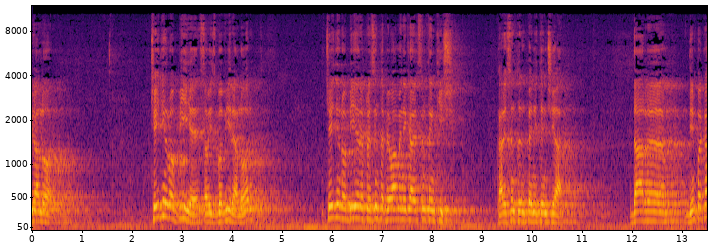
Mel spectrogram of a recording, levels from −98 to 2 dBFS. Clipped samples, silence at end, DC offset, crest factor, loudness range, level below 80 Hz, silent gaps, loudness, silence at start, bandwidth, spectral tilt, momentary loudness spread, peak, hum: under 0.1%; 0 s; under 0.1%; 16 dB; 3 LU; -36 dBFS; none; -17 LUFS; 0 s; 11 kHz; -5.5 dB/octave; 21 LU; -2 dBFS; none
